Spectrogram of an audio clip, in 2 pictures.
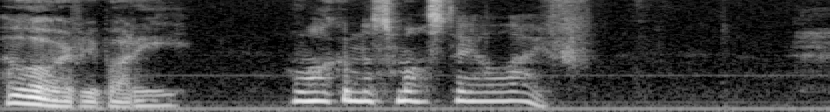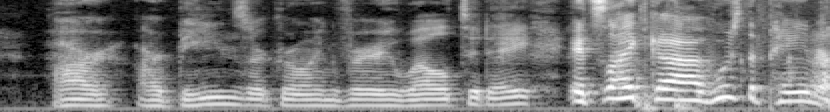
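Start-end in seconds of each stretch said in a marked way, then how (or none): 0.0-6.8 soft, sleepy public radio voice. Imitating a podcast host who sounds like NPR: imitating a sleepy NPR-style voice. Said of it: "it's N P R".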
